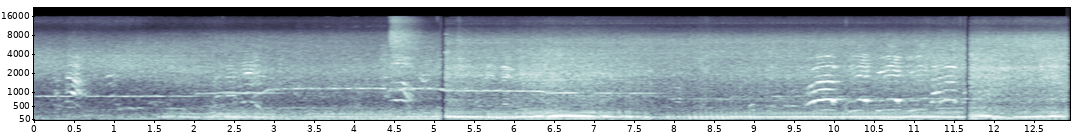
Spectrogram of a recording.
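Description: Motorcycles and other traffic passing along a slippery road at a landslide site, a continuous engine rumble with a vehicle approaching and receding, under talk.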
